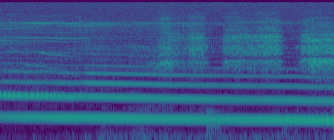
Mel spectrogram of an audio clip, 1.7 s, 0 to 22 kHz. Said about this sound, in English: When the night dances in the moon and the wolves howl into the tree, they always howl the number 3.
